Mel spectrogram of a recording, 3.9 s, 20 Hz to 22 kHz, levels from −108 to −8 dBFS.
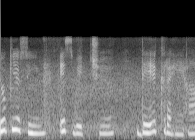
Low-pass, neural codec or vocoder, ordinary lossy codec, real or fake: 7.2 kHz; none; none; real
